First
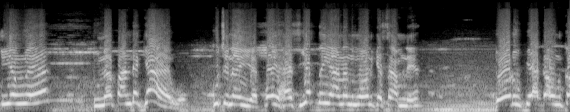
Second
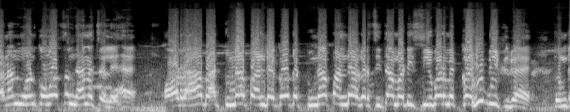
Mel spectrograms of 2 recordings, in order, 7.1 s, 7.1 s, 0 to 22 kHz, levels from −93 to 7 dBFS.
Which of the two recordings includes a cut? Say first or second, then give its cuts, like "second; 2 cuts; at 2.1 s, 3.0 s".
second; 1 cut; at 1.8 s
